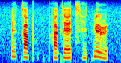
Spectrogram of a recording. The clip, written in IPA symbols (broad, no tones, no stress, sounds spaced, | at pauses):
ɛ̤ k a pʰ ʊ k pʰ a k ɾ ɛ t͡sʰ ɛ̤ k ɳ ɪ ɭ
